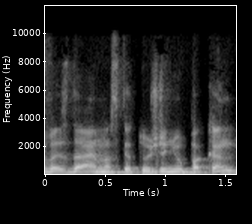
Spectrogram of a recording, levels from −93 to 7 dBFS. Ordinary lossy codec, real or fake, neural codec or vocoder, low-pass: MP3, 96 kbps; real; none; 9.9 kHz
